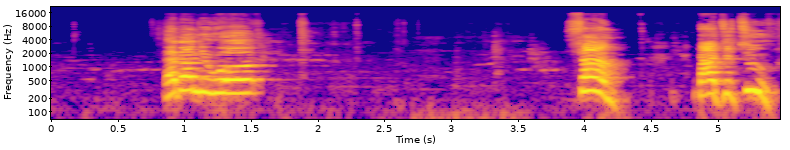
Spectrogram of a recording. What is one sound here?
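A man preaches loudly and with fervour into a microphone, in bursts with pauses.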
